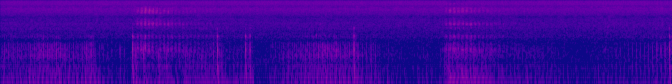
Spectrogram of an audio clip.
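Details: Quiet, drowsy cat purring while falling asleep, snores blended in; a soft low rumble continues steadily, with a couple of faint clicks and a stronger breath swell past the four-second mark.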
